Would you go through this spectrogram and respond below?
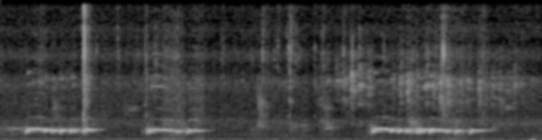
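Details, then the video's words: Local zebra dove from Banten in strong singing form, song styles called krital and warung kebek: three trilled, purring coo phrases, the first and last longer, separated by short pauses, with faint low background rumble. "Perkutut lokal gacoran suara krital, warung kebek, dan suara aneh"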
